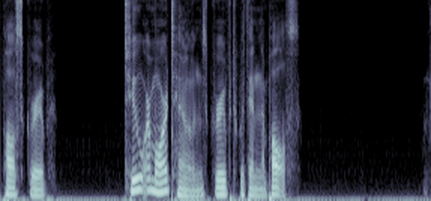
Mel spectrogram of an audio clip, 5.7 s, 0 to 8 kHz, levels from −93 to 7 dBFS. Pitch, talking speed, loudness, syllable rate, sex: 110 Hz, 105 wpm, -17 LUFS, 4.8 syllables/s, male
